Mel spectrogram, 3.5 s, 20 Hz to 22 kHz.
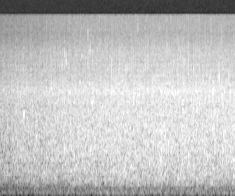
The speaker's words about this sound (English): On a sweltering Ozarks June afternoon, the 70-mile-long Mulberry River, which surges through deep rocky narrows and meanders over shallow gravel beds, is a favorite respite for humans and wildlife.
